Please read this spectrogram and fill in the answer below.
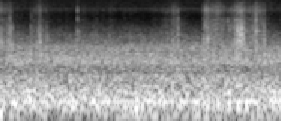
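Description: A deck of oracle cards being shuffled by hand: soft card-on-card rustling with a few faint clicks near the end, over a steady background hiss.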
